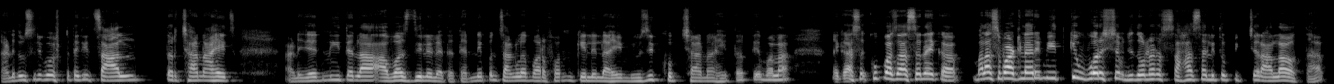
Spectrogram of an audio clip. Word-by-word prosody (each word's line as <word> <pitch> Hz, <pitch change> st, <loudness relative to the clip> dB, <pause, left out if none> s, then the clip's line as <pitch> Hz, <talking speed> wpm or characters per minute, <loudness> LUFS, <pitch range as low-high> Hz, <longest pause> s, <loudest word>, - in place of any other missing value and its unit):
आणि 135 Hz, +1 st, -7 dB
दुसरी 200 Hz, +3 st, -3 dB
गोष्ट 210 Hz, -2 st, -2 dB
त्याची 210 Hz, +1 st, -3 dB
चाल 195 Hz, -1 st, +1 dB, 0.3 s
तर 200 Hz, -, -1 dB
छान 185 Hz, 0 st, -2 dB
आहेच 180 Hz, -1 st, 0 dB, 0.5 s
आणि 145 Hz, +1 st, -7 dB
ज्यांनी 185 Hz, +6 st, -3 dB
त्याला 195 Hz, -2 st, +1 dB, 0.2 s
आवाज 180 Hz, +1 st, +1 dB
दिलेला 180 Hz, -3 st, 0 dB
आहे, 145 Hz, -, -8 dB
तर 135 Hz, -, -8 dB
त्यांनी 155 Hz, +7 st, -6 dB
पण 200 Hz, +3 st, -8 dB
चांगला 180 Hz, -1 st, -2 dB
परफॉर्म 170 Hz, +2 st, -6 dB
केलेला 165 Hz, -2 st, -2 dB
आहे. 150 Hz, +1 st, -1 dB
म्युझिक 155 Hz, +8 st, -5 dB
खूप 180 Hz, -2 st, -5 dB
छान 155 Hz, -2 st, -5 dB
आहे, 140 Hz, -2 st, -7 dB
तर 100 Hz, -, -5 dB
ते 115 Hz, -, -2 dB
मला 105 Hz, -1 st, -1 dB
नाही 130 Hz, -, -14 dB
का 145 Hz, +2 st, 0 dB
असं 255 Hz, -, -1 dB
खूप 275 Hz, 0 st, +2 dB
असं 250 Hz, -2 st, +6 dB
असं 245 Hz, +1 st, +4 dB
नाही 250 Hz, -1 st, +4 dB
का, 185 Hz, -2 st, +2 dB, 0.2 s
मला 250 Hz, +5 st, +5 dB
असं 275 Hz, 0 st, +3 dB
वाटलं 275 Hz, 0 st, +8 dB
अरे, 275 Hz, +2 st, +4 dB
मी 290 Hz, 0 st, 0 dB
इतकी 280 Hz, +4 st, +1 dB
वर्ष 270 Hz, 0 st, +6 dB
म्हणजे 215 Hz, -6 st, -1 dB
2006 220 Hz, -2 st, 0 dB
साली 220 Hz, -2 st, -1 dB
तो 215 Hz, -, -1 dB
पिक्चर 205 Hz, 0 st, -5 dB
आला 180 Hz, +2 st, +3 dB
होता. 130 Hz, -6 st, -5 dB
190 Hz, 225 wpm, -24 LUFS, 165-220 Hz, 0.5 s, वाटलं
